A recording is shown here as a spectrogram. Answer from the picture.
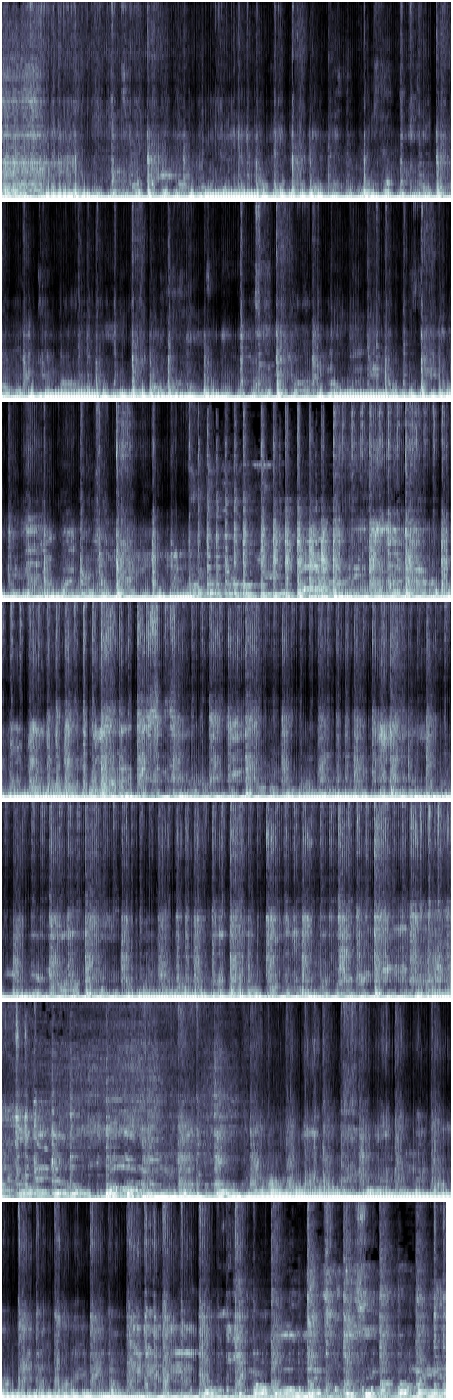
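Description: Loud electronic dance music with a heavy, stepping bass line, played through a parade truck's stacked sound-system speakers. There is a short dip about eleven seconds in, and a run of falling bass sweeps near the end.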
